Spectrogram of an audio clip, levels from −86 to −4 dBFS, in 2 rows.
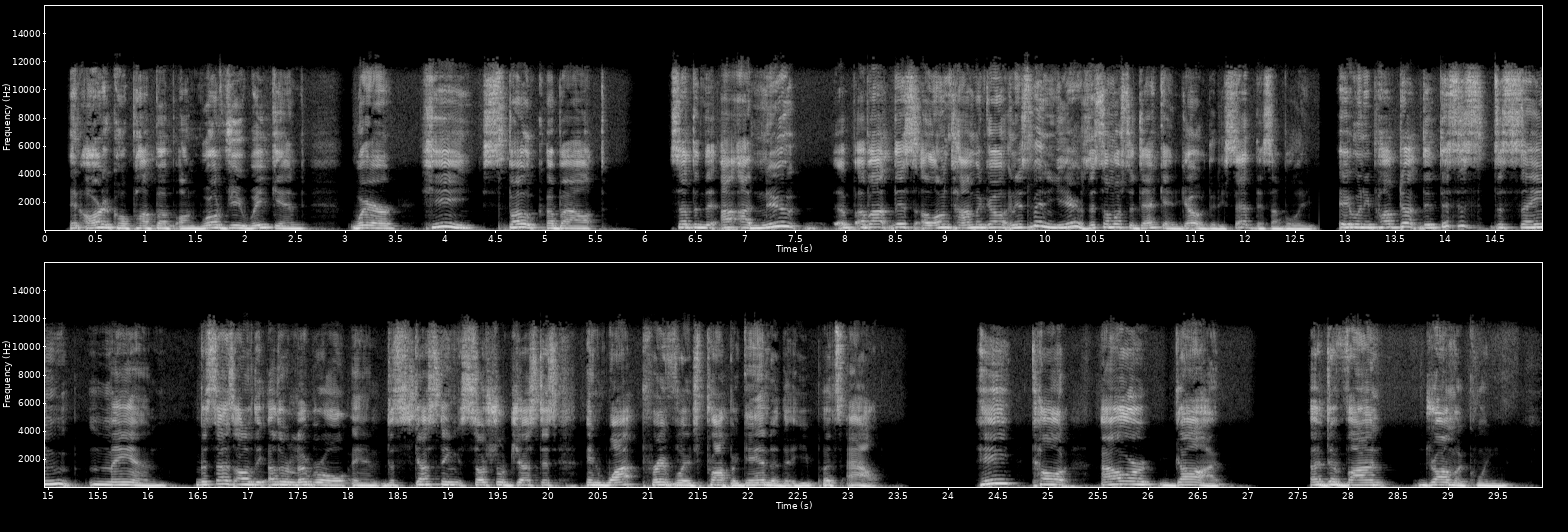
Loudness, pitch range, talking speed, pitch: -23 LUFS, 130-205 Hz, 150 wpm, 170 Hz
